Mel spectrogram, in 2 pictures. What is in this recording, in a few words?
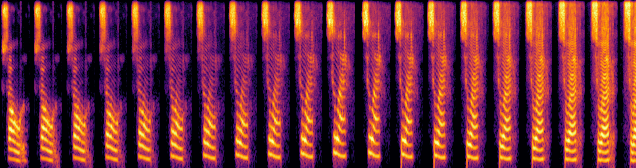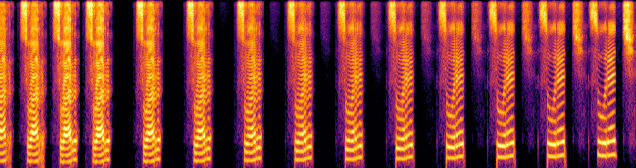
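Proto-Indo-European soh2wl to Urdu suraj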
